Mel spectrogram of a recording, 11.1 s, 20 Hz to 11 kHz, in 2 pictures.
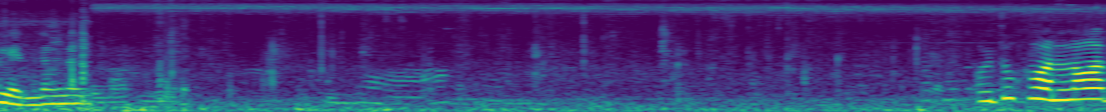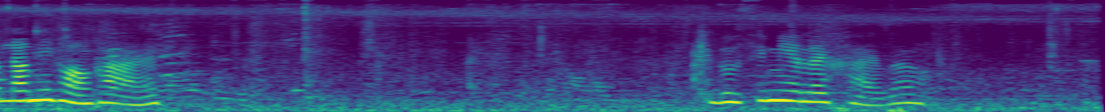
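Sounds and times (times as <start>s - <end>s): footsteps on paved path: 0.0s - 11.0s.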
